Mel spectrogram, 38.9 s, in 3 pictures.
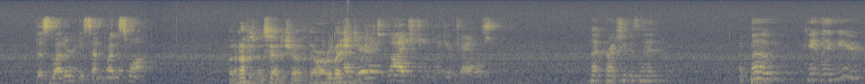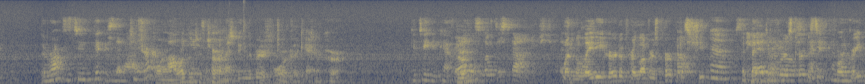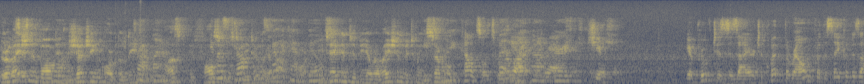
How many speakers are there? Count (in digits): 4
